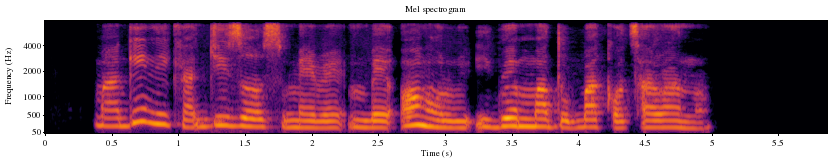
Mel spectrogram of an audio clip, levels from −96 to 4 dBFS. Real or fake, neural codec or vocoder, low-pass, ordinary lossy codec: fake; vocoder, 44.1 kHz, 80 mel bands, Vocos; 7.2 kHz; none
